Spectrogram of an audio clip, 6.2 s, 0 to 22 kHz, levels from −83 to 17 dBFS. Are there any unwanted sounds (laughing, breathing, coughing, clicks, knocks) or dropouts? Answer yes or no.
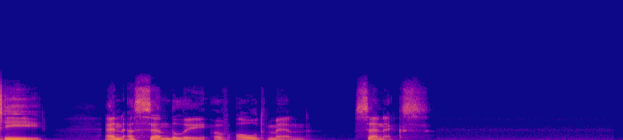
no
